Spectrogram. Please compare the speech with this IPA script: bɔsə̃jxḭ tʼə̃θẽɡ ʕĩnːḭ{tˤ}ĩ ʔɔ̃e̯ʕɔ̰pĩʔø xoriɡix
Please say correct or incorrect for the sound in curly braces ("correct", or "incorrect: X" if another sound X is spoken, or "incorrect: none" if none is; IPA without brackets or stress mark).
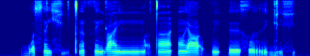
correct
